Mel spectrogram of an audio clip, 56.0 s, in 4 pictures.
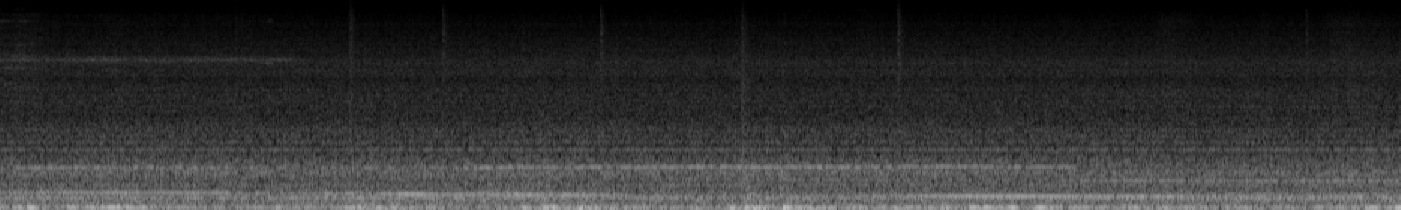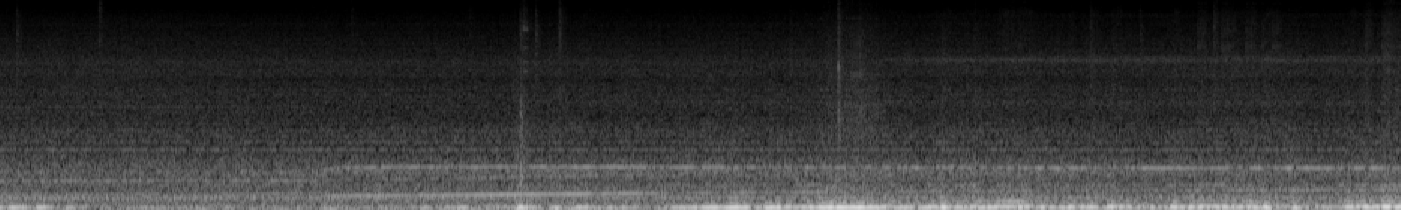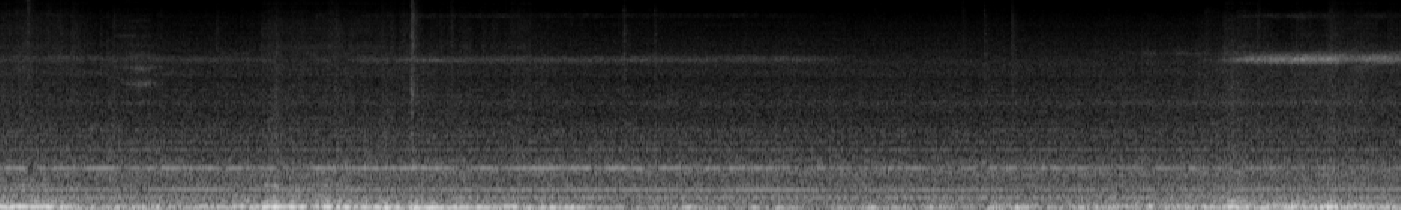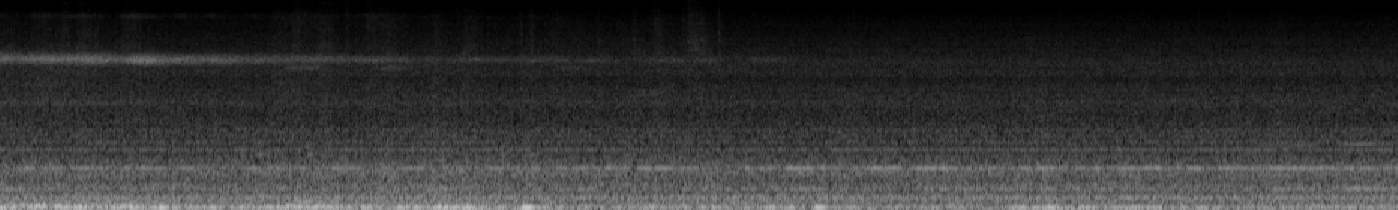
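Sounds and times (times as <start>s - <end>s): electric train running rumble: 0.0s - 56.0s
high wheel squeal: 39.8s - 49.9s.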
